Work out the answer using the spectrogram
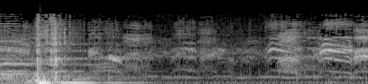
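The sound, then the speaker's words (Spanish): A crow caws as it lands on a hat in a film scene: a dull thump first, then a run of harsh, raspy caws, with louder ones toward the end. “Cuervo se posa en el sombrero del ministro.”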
